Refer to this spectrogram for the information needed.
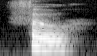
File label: "full", english pronunciation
